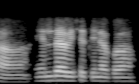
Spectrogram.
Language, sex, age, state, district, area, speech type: Malayalam, male, 18-30, Kerala, Kasaragod, rural, conversation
